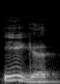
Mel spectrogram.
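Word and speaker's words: Eget: It's a joke, an Adam Egret joke. How do you say the name? Adam Egret. Egret. Spelt differently. Like the bird.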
